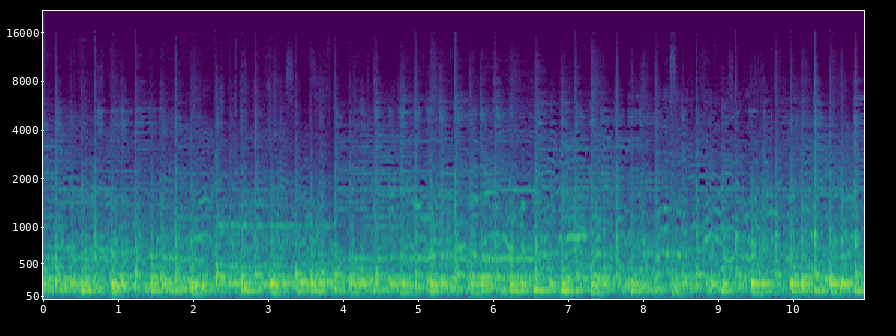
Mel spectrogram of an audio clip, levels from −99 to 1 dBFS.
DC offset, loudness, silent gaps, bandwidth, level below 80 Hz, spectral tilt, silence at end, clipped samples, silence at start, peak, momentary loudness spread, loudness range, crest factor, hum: under 0.1%; -23 LUFS; none; 5.8 kHz; -56 dBFS; -10.5 dB/octave; 0 s; under 0.1%; 0 s; -6 dBFS; 4 LU; 1 LU; 16 dB; none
